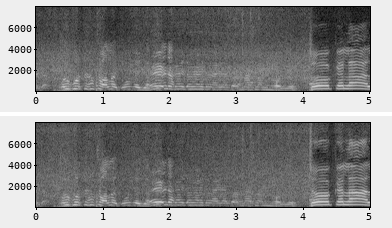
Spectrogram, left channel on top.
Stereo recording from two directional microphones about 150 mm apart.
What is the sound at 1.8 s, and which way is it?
Speech, 85° left.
